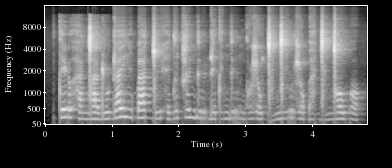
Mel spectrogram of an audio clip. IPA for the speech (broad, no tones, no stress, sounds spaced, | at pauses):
t e ɽ ʊ h a ŋ͡ǀ a ɖ y w ɖ a e̯ j i ɓ a ɡ͡ǀ y h e d ʊ t͡ɕ ʊ e̯ ŋ ɡ y r ɖ e t e̤ ŋ ɡ y r ŋ ɡ ɔ̤ ʐ ɔ w ɡ͡ǀ a̤ ŋ͡ǀ i̤ r ʐ ɔ ɓ a̤ ɡ͡ǀ i ŋ͡ǀ ɔ w ɠ ɔ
